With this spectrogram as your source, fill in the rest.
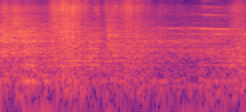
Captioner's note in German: Rascheln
